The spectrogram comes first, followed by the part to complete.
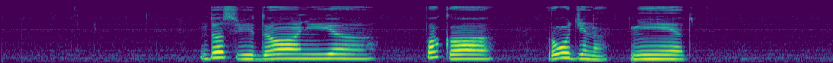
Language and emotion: Russian, sad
